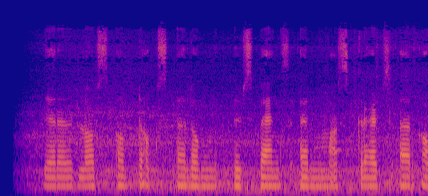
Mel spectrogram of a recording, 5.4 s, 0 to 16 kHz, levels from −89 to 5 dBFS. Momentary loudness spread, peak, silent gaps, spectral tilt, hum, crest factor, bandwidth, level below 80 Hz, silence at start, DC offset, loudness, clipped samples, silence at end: 5 LU; -14 dBFS; none; -5.5 dB/octave; none; 18 dB; 10.5 kHz; -54 dBFS; 0.25 s; under 0.1%; -33 LUFS; under 0.1%; 0 s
